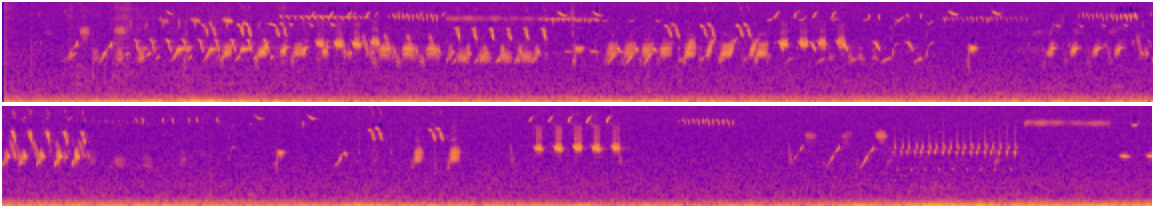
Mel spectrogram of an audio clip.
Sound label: Lark Bunting Calamospiza melanocorys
